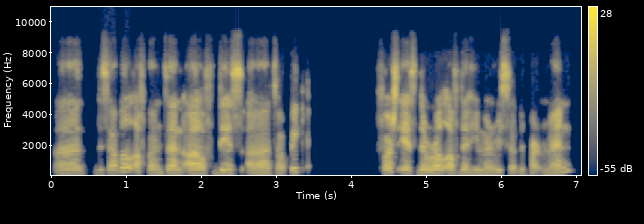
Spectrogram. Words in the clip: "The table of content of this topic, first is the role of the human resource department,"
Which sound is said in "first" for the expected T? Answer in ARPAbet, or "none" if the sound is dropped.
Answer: T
